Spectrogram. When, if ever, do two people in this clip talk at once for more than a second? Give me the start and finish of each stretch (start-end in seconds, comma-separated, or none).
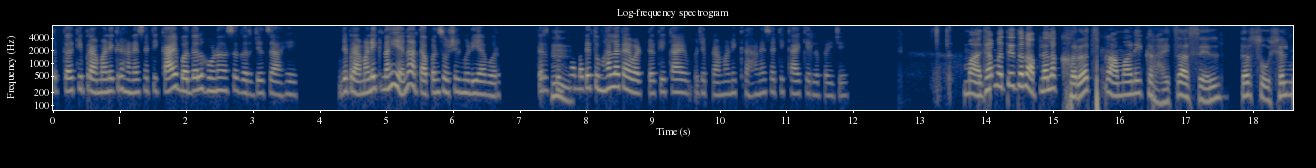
none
